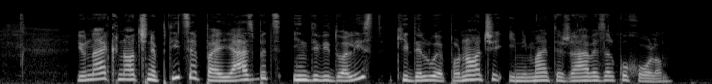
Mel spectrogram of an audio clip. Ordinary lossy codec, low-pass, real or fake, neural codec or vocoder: MP3, 48 kbps; 14.4 kHz; real; none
